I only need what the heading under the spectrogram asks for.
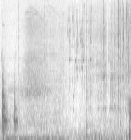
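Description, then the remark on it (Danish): A short, small splash of whisky is poured into a glass, the gurgle rising in pitch as it fills, followed by a few faint drips and light glassy knocks. “Og det skal måske bare være en lille en.”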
